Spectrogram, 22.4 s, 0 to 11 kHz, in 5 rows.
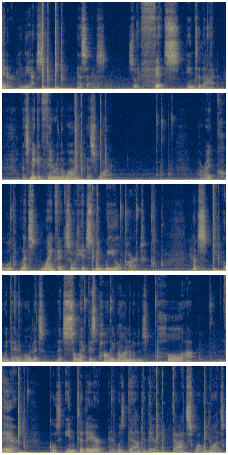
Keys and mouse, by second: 0.9 s, 3.2 middle click, 6.0 s, 10.8 Tab, 13.2 a, 13.8-15.6 drag, 16.6-18.3 drag, 18.3 a, 18.7-20.2 middle drag, 21.0 Tab, 22.0 Tab.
